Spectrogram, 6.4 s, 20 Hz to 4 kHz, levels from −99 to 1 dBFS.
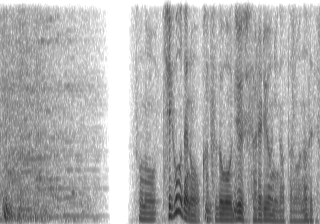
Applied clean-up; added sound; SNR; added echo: none; none; none; none.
